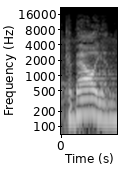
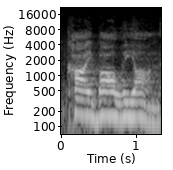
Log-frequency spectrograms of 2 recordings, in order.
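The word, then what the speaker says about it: Kybalion: y sounds you know it would have been a long i sound chi ba leon and every syllable would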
